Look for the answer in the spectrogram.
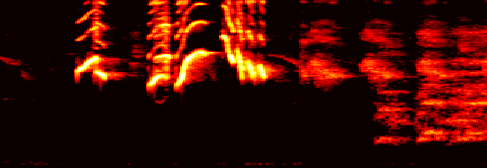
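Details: Orange-headed thrush in loud song, used to stimulate other birds: a run of rising and falling whistled slurs, then a softer rough, scratchy chatter.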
